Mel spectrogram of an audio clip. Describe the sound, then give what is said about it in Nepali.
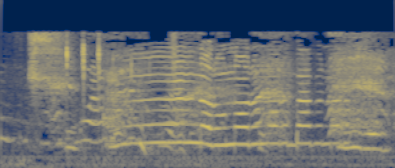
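A newborn baby cries while being weighed at a health clinic, a loud, continuous wailing cry with strained, wavering pitch that fills the whole clip with barely a pause. “Aatir नरौ न, तिम्रो तौल लिन लागेको त हो नि।”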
